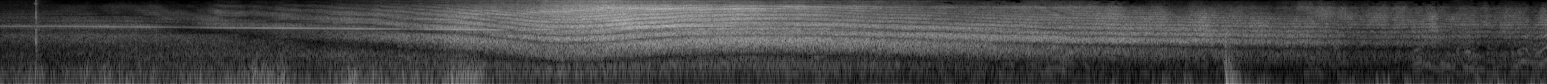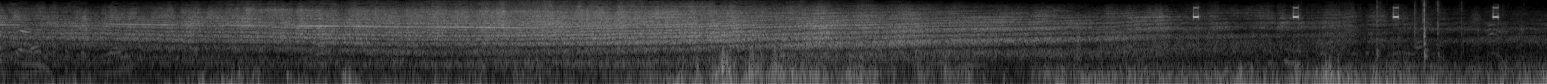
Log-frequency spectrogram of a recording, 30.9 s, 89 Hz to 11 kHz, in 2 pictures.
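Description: Small gas turbine jet engine (Xicoy X-45) of an RC model jet whining in flight, its pitch sweeping down and back up as the jet makes a low pass, loudest about six seconds in. A second, longer and quieter pass follows, with wind rumble on the microphone, a sharp knock about halfway through and a few short beeps near the end.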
